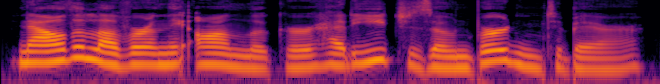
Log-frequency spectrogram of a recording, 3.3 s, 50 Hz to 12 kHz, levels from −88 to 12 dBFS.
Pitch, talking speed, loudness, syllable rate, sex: 180 Hz, 235 wpm, -19 LUFS, 5.4 syllables/s, female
